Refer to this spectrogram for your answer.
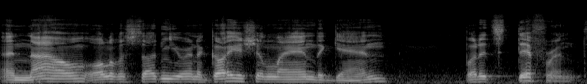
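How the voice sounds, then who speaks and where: A man speaks fairly slowly at medium pitch with very even loudness. It is an ordinary speaking voice. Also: ordinary pitch variation. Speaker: interviewer. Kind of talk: interview questions.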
